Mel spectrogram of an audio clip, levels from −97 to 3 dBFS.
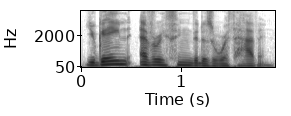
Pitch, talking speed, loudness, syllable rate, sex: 125 Hz, 215 wpm, -17 LUFS, 6.2 syllables/s, male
